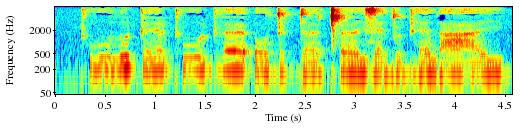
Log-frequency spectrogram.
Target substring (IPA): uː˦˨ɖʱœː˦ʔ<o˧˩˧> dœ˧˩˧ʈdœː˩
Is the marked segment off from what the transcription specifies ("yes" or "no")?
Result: no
